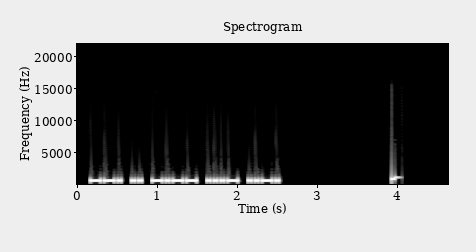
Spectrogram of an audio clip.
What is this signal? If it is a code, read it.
Morse code, heard as a keyed tone, about 27 wpm, 700 Hz. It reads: GIYVF
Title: Code Groups - 5 Letters - 28wpm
